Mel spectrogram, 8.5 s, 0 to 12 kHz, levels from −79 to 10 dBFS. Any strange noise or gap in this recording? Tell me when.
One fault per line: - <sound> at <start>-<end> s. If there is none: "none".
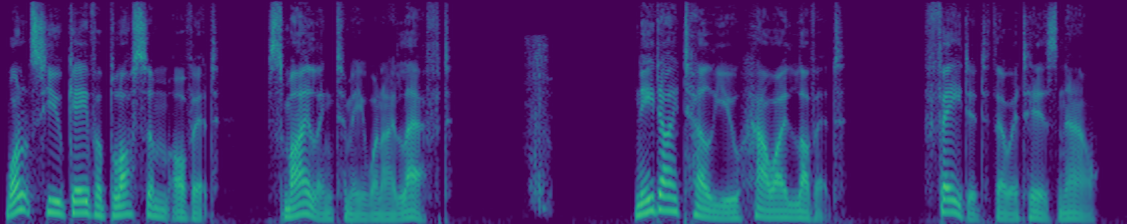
- sniff at 3.9-4.2 s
